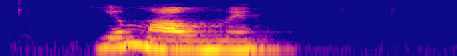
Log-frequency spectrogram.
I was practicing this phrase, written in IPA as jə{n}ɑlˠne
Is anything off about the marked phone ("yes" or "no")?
yes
